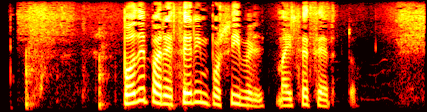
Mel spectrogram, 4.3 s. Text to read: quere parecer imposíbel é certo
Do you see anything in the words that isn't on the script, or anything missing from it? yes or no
yes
